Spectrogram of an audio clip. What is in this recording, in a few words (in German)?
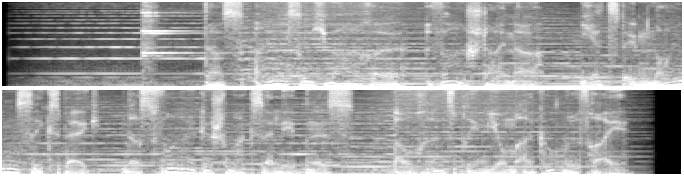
TV-Spot; Warsteiner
